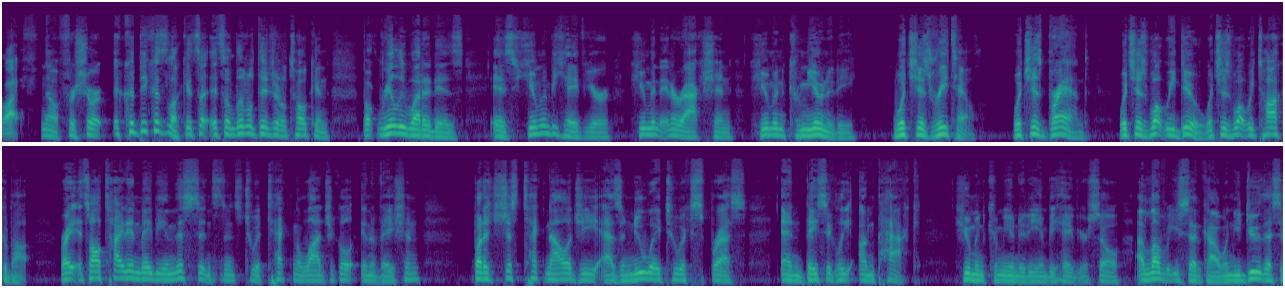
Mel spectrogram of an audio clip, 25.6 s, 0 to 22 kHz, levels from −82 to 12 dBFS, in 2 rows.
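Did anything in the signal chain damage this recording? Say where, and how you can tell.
Yes, two short blocks of digital silence, at 9.11 s (about 10 ms) and 24.44 s (about 6.5 ms). Both are under 15 ms, so you hear a tick or dip in the speech. The audio stops and restarts with no fade, which is what makes it tick. That points at the driver or buffer stage, where the output buffer wasn't filled in time, or a calculation produced invalid numbers that came out as zeros.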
